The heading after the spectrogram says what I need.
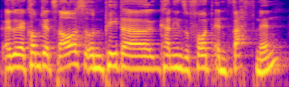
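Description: A high-pitched man speaks at a moderate pace with fairly even intonation. He co-hosts a podcast, where he retells a plot and critiques it in an informal, chatty review.

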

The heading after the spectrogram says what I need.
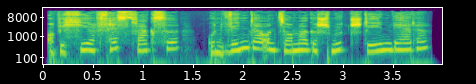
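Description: A woman's voice: on the high side, normal speed, no room sound, studio quality, pitched above the performer's own voice, lightly acted. A woman voicing a young fir tree, eager and naive, in a wondering, questioning tone. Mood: longing.

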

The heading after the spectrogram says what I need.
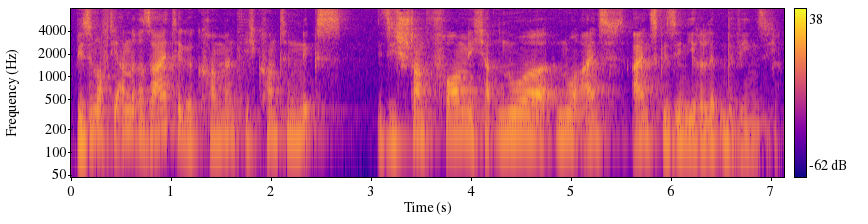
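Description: A man with a fairly high voice speaks at a moderate pace as a guest recounting his life story. He tells it casually, full of fillers and "ich so," and acts out quoted dialogue in shifting voices.

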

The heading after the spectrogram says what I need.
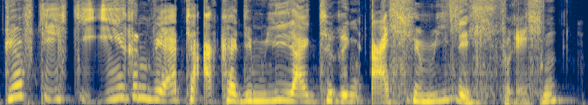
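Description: A vain drake of a storybook, posing as a lord and talking in stiff, grand phrases, as a man voices him. The voice is bright and swings widely with self-importance. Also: high voice, sing-song, moderate pace, no echo, exaggerated voice. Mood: pompous. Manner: pompous, stilted formal speech. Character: pompous male duck, a self-styled aristocrat.

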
